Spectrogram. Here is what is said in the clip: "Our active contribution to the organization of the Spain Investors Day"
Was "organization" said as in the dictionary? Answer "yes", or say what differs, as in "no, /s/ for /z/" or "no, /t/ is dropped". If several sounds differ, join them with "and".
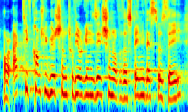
yes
